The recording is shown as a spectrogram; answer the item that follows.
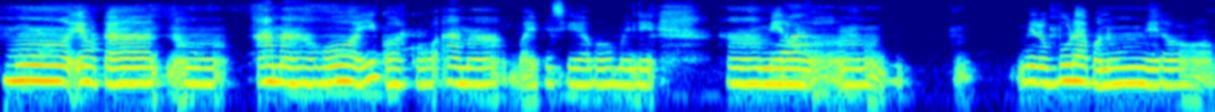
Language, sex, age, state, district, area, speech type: Nepali, female, 45-60, West Bengal, Darjeeling, rural, spontaneous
